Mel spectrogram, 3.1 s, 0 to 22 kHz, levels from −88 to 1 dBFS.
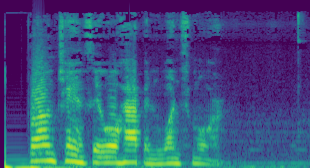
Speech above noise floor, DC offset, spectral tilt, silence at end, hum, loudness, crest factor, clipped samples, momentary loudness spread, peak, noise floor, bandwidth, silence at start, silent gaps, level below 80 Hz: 27 dB; under 0.1%; -6 dB/octave; 0.25 s; none; -12 LUFS; 14 dB; 0.3%; 21 LU; 0 dBFS; -39 dBFS; 17 kHz; 0.05 s; none; -32 dBFS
